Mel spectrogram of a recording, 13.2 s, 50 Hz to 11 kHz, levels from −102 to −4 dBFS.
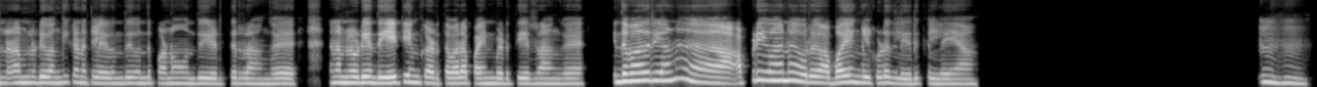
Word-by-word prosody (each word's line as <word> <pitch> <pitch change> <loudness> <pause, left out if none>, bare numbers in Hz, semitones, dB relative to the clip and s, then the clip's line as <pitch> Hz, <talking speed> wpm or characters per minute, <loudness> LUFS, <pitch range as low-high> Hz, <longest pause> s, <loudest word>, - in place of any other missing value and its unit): நம்மளுடைய 225 0 0
வங்கி 220 +2 -3
கணக்குல 220 -3 -2
இருந்து 205 +1 -4
வந்து 210 0 -5
பணம் 200 +1 -4
வந்து 200 0 -4
எடுத்துறாங்க. 190 -1 -5 0.6
நம்மளுடைய 225 0 +4
அந்த 215 - +3
ஏடிஎம் 235 +1 +1
கார்டு 210 -2 -1
தவறாப் 205 0 0
பயன்படுத்திறாங்க. 195 -1 -3 0.5
இந்த 275 +3 +7
மாதிரியான 310 +2 +4 0.6
அப்படியான 310 +4 +2
ஒரு 240 -2 +1
அபாயங்கள் 225 0 +2
கூட 215 +1 -1
இதுல 195 -2 -4
இருக்குல்லையா? 185 -1 -5 3.0
ம்ஹம். 215 -5 -3
210 Hz, 105 wpm, -24 LUFS, 195-230 Hz, 3.0 s, இந்த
